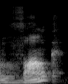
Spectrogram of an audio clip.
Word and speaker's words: Vonk: their base is under is called Mount Vonk, but it's spelled like Mount Wank, like WANK.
